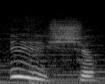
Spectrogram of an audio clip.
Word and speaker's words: huche: Plus loin, H et U. U, puisque le H ne se prononce pas. Plus loin, C et H, ch, avec le E, cela donne che. Donc ce mot va se prononcer huche.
